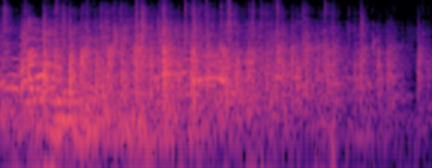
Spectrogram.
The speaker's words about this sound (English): The songs alternate between English and Haitian Creole, but regardless of which language they're sung in, each hymn brings the room together in applause.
